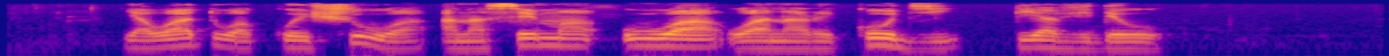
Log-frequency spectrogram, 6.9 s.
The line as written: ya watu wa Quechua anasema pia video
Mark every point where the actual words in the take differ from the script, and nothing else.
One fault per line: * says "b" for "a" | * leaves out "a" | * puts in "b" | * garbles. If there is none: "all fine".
* puts in "huwa wanarekodi"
